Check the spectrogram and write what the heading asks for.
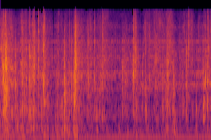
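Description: Small clear plastic bags of earring hoops crinkling and rustling as they are handled, in a quick irregular run of crackles.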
